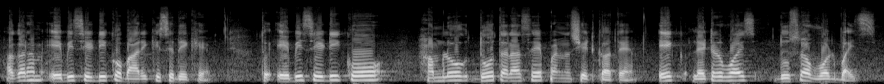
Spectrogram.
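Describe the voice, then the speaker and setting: A man teaching basic grammar, explaining in Hindi and reading definitions slowly and deliberately. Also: on the high side, animated, a little mellow. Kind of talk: explanatory lesson.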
